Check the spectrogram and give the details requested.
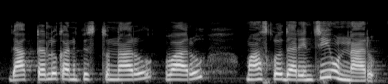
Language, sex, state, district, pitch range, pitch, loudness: Telugu, female, Telangana, Mahabubabad, 225-265 Hz, 235 Hz, -13 LUFS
